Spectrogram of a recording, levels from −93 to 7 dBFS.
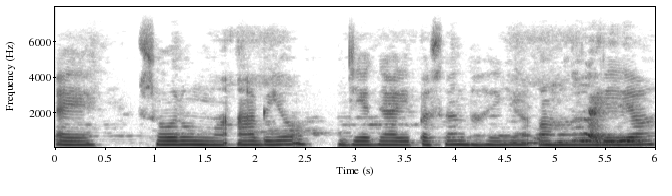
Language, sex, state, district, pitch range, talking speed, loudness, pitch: Maithili, female, Bihar, Saharsa, 190-200 Hz, 100 wpm, -18 LUFS, 195 Hz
